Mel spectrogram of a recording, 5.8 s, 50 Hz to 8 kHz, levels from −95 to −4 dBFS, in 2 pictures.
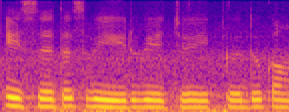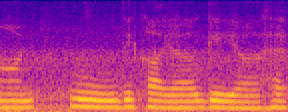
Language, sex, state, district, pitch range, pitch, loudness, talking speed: Punjabi, female, Punjab, Kapurthala, 175-190 Hz, 185 Hz, -16 LUFS, 95 wpm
